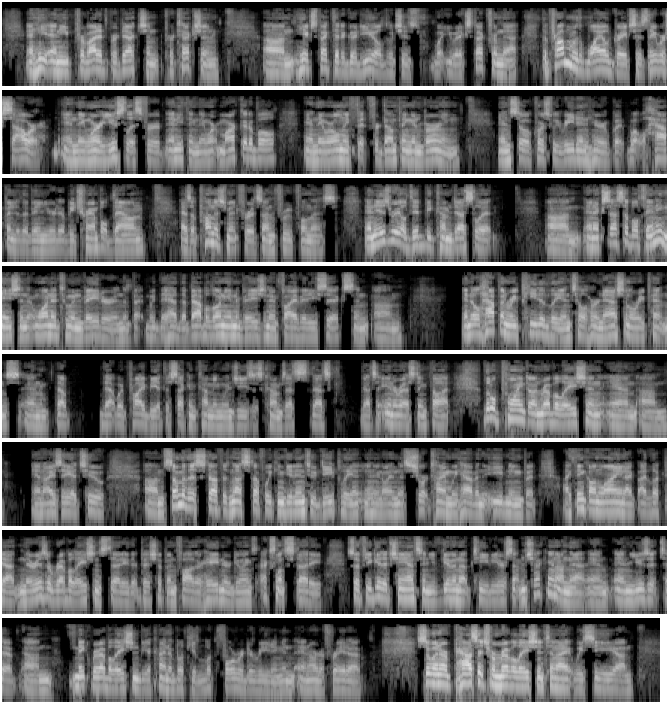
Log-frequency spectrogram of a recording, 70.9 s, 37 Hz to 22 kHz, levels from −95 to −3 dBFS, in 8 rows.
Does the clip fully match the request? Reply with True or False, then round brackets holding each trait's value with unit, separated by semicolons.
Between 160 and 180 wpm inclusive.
False (205 wpm)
